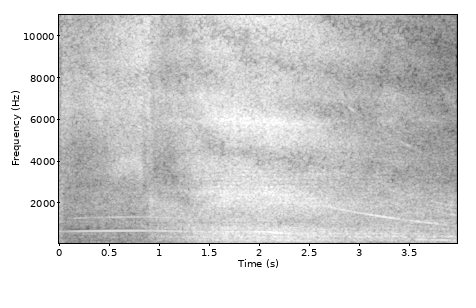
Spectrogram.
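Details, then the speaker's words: Nearly new vacuum, essentially an Animal 1, with a clean filter: a whistling motor tone sliding down over loud rushing air. The owner says the motor sounds really bad, cause unknown. "so the motor on this sounds really bad I don't know why"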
